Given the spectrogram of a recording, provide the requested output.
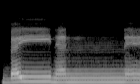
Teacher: سين ساكنة لازم هي كمان تاخد زمنها وهو الرخاوة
